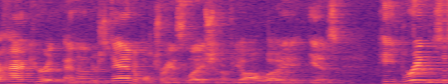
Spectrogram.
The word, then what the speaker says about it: Yahweh: We've heard YHWH, which is usually pronounced Yahweh.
